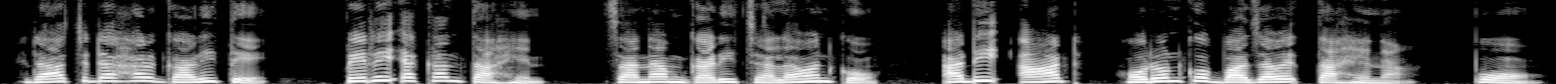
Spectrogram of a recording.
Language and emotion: Santali, neutral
